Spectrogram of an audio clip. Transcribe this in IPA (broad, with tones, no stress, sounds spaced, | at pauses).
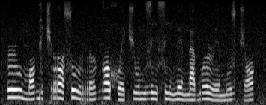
ɹ u˥˩ m ɔ˩˥ ɡ e˧ t͡ʃ r ɔ˥˩ s u˥˩ r ɤ˩˥ ɡ ɔ˥ χʷ e˩ t͡ʃ u˧ n z i˥˩ s i˥˩ n e˥˩ n a˧ ɡʷ ɤ˥ ɹ e˩ m u˩˥ z t͡ʃ ɔ˩˥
